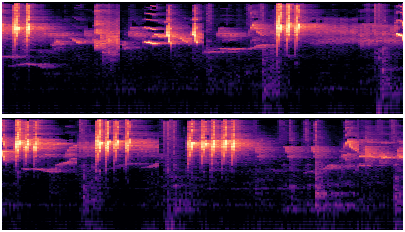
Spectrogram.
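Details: Olive-backed sunbird used as a lure recording to set other sunbirds singing: bursts of very high, sharp, rapid ticking notes alternating with thin slurred whistles, the bursts coming roughly every second or so with brief pauses between.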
